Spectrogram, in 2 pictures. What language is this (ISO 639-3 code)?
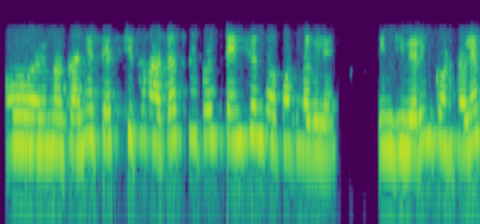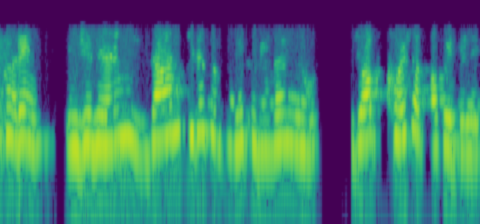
kok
